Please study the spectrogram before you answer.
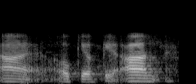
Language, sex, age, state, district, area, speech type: Malayalam, male, 18-30, Kerala, Malappuram, rural, conversation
